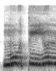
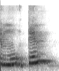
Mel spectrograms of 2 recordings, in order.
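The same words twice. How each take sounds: First: मोतीयुन with the full ya and un ending, as a wrong take; teacher says मोतीयुन the wrong way on purpose; wrong pronunciation. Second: मोतिन said short as mo-tin, the ya dropped; correct pronunciation. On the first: Teacher showing students the wrong form, pronounced deliberately. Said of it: "मोतीयुन नहीं पढ़ेंगे". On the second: Teacher giving students the right form, pronounced clearly. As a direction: say मोतिन clipped to two syllables. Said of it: "तो इसको मोतिन पढ़ेंगे". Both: Shown as a demonstration.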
